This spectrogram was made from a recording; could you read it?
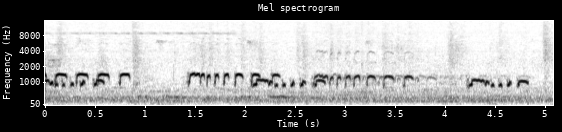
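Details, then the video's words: Local zebra dove suited to lure use, singing several quick bubbling phrases of staccato coos, each phrase a rapid string of hooked notes separated by short pauses, with a faint high whine early on. "Perkutut lokal suara cocok buat pancingan"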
